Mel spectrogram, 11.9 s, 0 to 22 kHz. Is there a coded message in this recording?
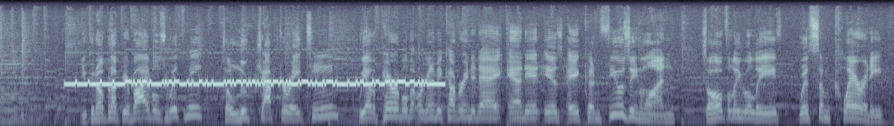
Yes: RTTY (45.45 baud, 170 Hz shift) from 0.9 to 5.9 s, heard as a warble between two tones, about 1600 Hz centre. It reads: SM0D DE XE3KVB TNX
